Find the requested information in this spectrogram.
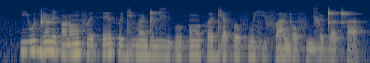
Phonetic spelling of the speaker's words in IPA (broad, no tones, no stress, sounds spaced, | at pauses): j u dʲ õ ɽ i ʔ ɔ̃ ɽ õ f e h e θ ɨ dʲ ɘ ð ɐ̃ ɖ i ɣ i ʔ u ʔ õ θ ɐ dʲ a θ o f u sʲ ɘ f a j ɔ f i ɣ ɐ ɖ a ʈʰ a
